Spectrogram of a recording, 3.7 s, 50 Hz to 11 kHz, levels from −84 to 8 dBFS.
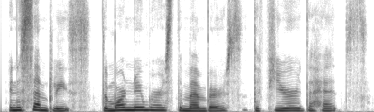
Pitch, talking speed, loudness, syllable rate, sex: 230 Hz, 175 wpm, -15 LUFS, 5.3 syllables/s, female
